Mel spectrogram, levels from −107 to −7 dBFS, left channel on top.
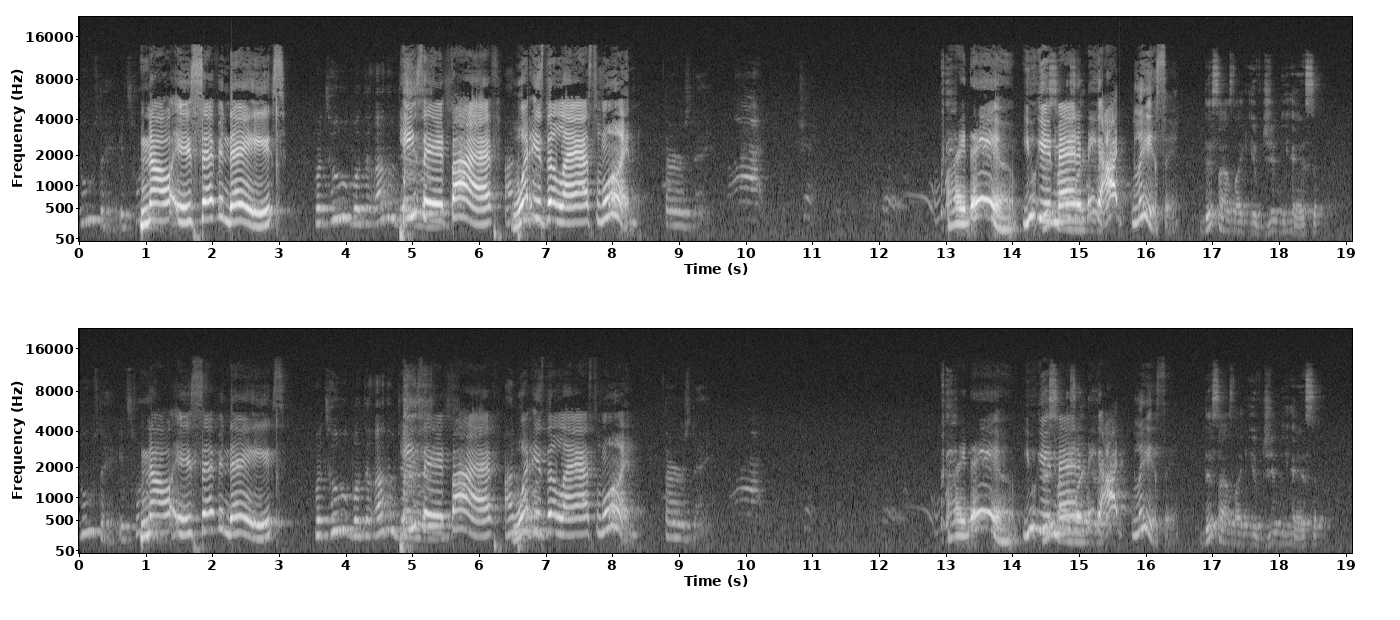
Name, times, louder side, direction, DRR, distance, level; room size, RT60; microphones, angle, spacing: voice 1, 0.0-1.1 1.4-1.7 3.5-5.5 6.4-6.9 8.8-9.4, equal, 35° right, 2.1 m, -37 dB
voice 2, 0.9-3.1 4.8-8.4 9.9-10.2 12.7-16.4, left 7 dB, 80° left, 0.4 m, -23 dB
voice 3, 4.9-5.2 13.0-13.2 14.4-15.3 16.8-18.6, left 1 dB, 15° left, 1.4 m, -38 dB
16.5 x 14.0 x 3.6 m
head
